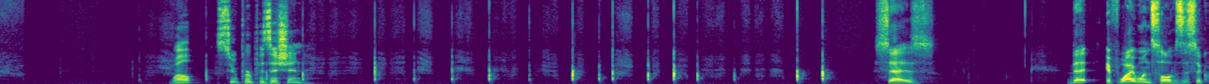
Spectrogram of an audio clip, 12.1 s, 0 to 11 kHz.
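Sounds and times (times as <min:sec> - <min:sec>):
chalk tapping and scraping on blackboard: 0:00.0 - 0:00.3, 0:01.4 - 0:08.4.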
